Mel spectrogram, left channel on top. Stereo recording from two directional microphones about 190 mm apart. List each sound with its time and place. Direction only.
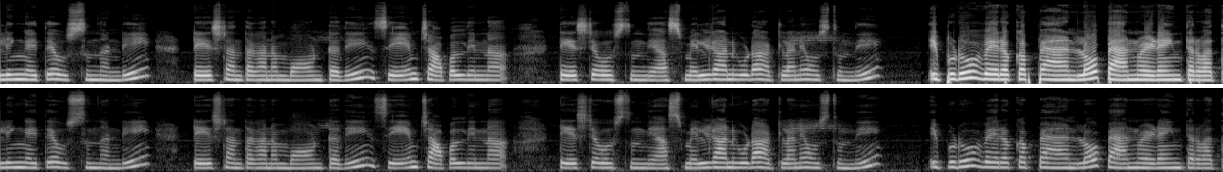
0.0 s speech: 25° left (ahead or behind)
9.3 s speech: 45° left (ahead or behind)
